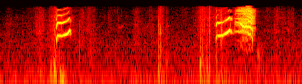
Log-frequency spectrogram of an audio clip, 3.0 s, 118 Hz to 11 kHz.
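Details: Phainopepla, a silky-flycatcher of the Sonoran Desert: two short calls about 1.5 seconds apart, each a quick rising, slurred whistle with bright upper overtones, the second longer and fuller, in a quiet background.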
